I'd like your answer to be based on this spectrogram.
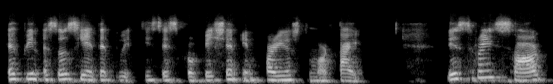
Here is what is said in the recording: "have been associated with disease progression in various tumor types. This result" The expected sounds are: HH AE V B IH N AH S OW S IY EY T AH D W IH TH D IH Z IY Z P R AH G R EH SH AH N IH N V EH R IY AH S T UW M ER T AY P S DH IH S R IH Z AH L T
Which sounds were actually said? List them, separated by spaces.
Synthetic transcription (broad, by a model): HH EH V B IH N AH S OW S IY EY T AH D W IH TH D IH S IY S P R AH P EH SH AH N IH N F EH R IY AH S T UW M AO T AY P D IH S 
